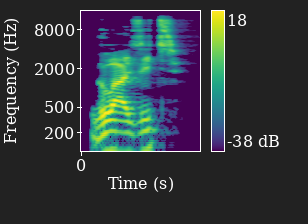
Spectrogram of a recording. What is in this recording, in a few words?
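"глазить", Russian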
